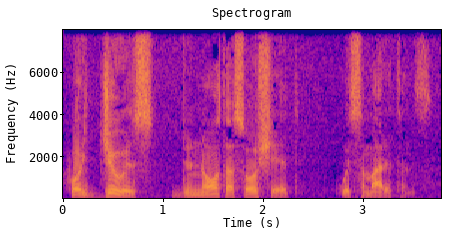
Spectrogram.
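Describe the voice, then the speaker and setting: A middle-aged man from Ethiopia giving a sermon, speaking in a measured, emphatic way with frequent pauses and ums. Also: on the low side, warm tone. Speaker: pastor.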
